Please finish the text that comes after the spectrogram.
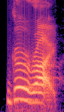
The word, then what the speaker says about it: garage: Garage, in British accent, the stress is in the first syllable. Untuk kata garage, di dalam aksen British, penekanannya ada di suku kata pertama. Garage. And in American accent, sedangkan di aksen Amerika, the stress is in the second syllable.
